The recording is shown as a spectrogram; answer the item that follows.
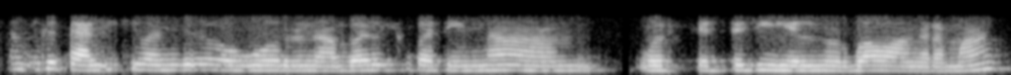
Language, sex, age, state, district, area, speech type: Tamil, female, 60+, Tamil Nadu, Dharmapuri, urban, conversation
